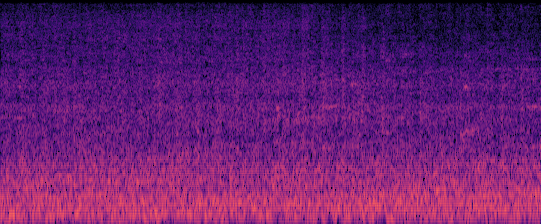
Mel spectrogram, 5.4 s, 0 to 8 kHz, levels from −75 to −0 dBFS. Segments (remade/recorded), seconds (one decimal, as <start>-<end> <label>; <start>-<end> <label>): 0.0-1.2 recorded; 1.2-2.0 remade; 2.0-2.4 recorded; 2.4-3.8 remade; 3.8-5.4 recorded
